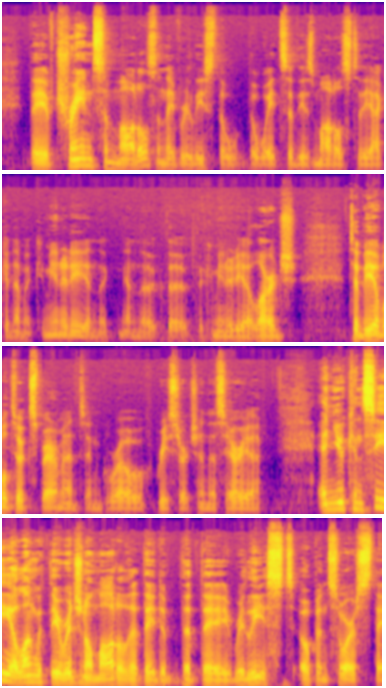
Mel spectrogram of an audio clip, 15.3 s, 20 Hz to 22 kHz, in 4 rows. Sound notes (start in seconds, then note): 0.0 inhales; 6.8 inhales; 10.4 inhales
